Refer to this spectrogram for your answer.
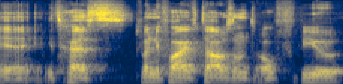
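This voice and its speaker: A man with a Russian accent speaks very slowly in a fairly low voice. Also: very clean recording, silent background. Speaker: poker software developer. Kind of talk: tutorial. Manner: halting.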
